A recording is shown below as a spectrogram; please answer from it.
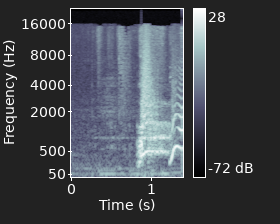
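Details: Service dog indoors in a studio barking again on a second speak command: two quick, sharp, tonal barks, the second rising then levelling off, above a low hum.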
